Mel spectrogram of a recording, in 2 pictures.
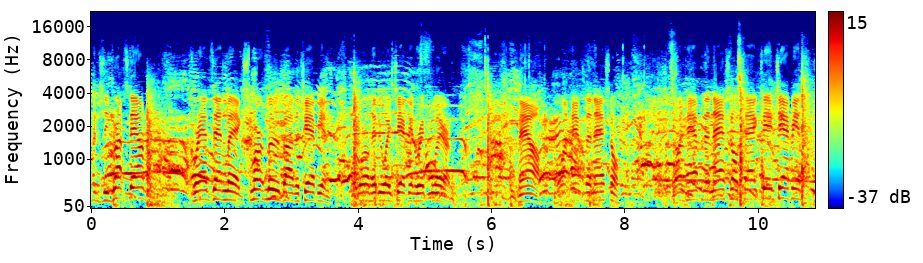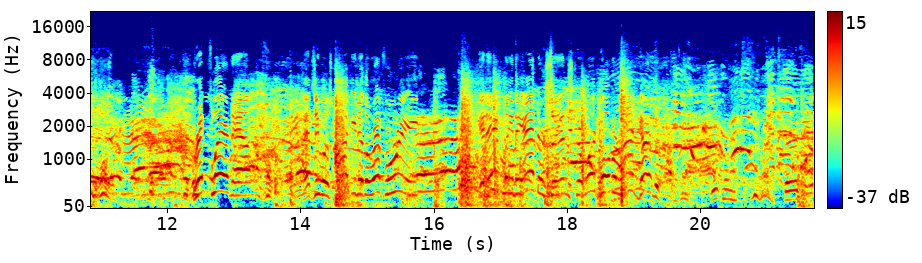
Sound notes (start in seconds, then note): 17.2 crowd chatter; 20.6 crowd chatter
